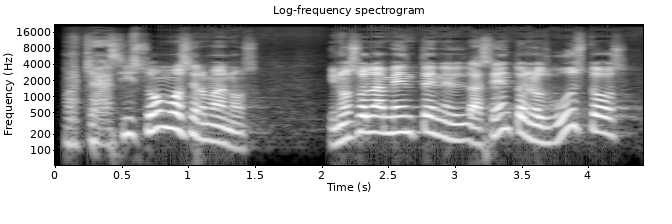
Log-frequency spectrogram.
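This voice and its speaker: Mexican pastor preaching, fairly high voice. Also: male voice, big pitch swings, moderate pace. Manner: conversational preaching with questions to the congregation; mimics voices playfully. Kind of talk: sermon.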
